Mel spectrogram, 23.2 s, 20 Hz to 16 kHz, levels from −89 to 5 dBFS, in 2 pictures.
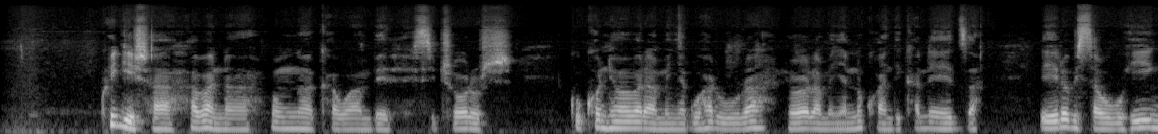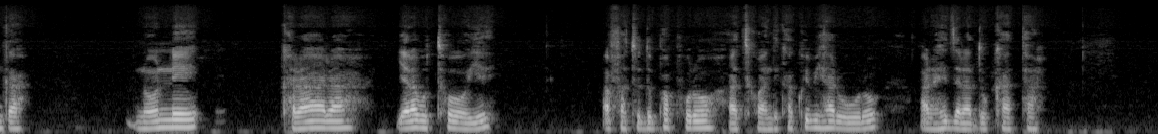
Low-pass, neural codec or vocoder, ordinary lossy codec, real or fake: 14.4 kHz; none; AAC, 64 kbps; real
